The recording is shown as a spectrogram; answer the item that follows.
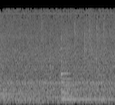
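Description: Acoustic guitar natural harmonics: a string lightly touched halfway along its length rings an octave above the open note as a nearly pure tone and fades. About a second in, another soft harmonic note is plucked and rings on.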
